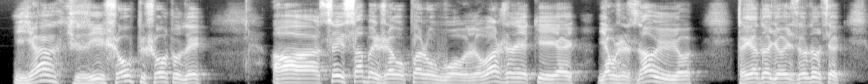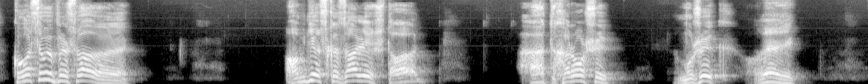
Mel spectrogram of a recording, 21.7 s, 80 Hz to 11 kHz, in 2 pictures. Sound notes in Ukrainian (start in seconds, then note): 14.4 Російською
